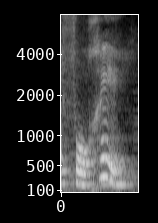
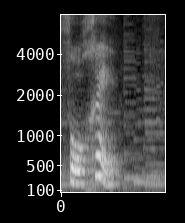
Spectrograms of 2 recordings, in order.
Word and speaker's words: forêt: Now when it comes to the letter E, it is pronounced as A. For example, forêt, F-O-R-E with circumflex, T, forêt.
